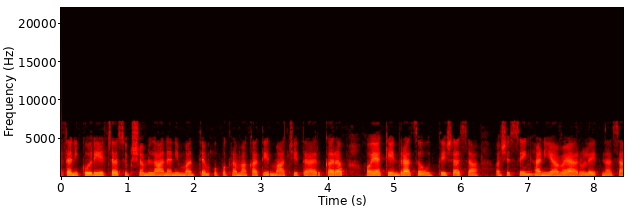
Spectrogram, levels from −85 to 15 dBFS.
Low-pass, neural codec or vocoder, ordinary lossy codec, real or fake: 7.2 kHz; none; MP3, 64 kbps; real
